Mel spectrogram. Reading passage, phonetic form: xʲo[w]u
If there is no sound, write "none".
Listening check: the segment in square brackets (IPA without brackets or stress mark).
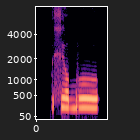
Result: b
